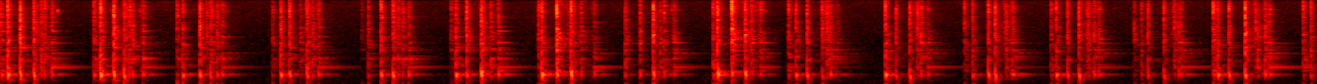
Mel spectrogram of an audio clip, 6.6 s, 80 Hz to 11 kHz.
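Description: A small hollow triangular printed metal tin shaped like a cake slice is tapped quickly with fingernails and fingers. The result is rapid bursts of short, dry, clicky knocks with a hollow ring around 440 Hz. The bursts repeat in quick clusters throughout.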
